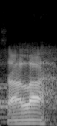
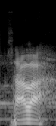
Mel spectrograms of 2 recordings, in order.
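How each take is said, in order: Both takes have the same delivery.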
